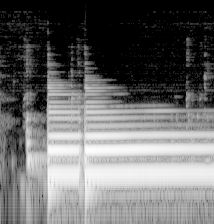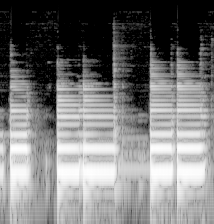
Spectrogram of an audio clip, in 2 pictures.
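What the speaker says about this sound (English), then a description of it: "You can hear my open string D, it's very flat. So let's tighten that up." A plucked open D string on a guitar rings out repeatedly, sustaining between plucks as its very flat pitch is tightened up, loud and clear with no talking.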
